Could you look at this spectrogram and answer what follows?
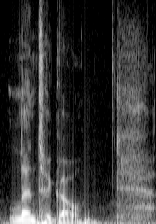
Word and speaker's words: lentigo: did we'd be correct another name for freckle is lent ego sometimes pronounced lent ago the definition of lent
